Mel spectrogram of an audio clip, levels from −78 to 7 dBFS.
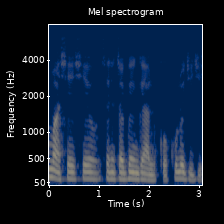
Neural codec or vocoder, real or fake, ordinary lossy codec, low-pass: none; real; none; 7.2 kHz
